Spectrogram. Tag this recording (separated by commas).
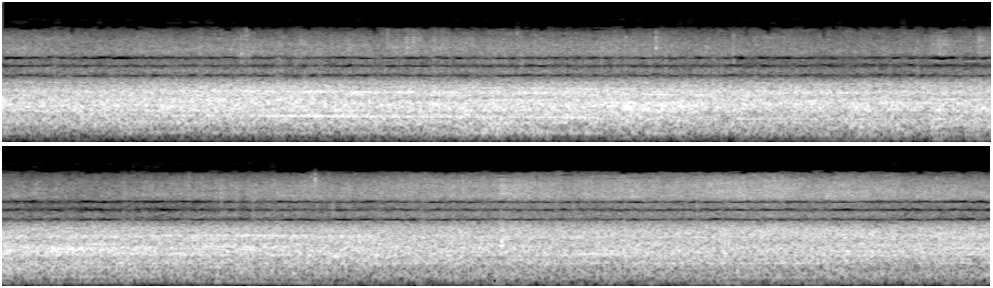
Vehicle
